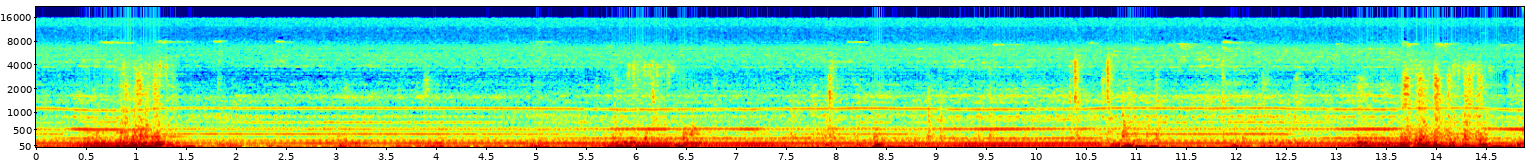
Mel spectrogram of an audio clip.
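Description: Rocks and soil clatter against an excavator bucket.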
